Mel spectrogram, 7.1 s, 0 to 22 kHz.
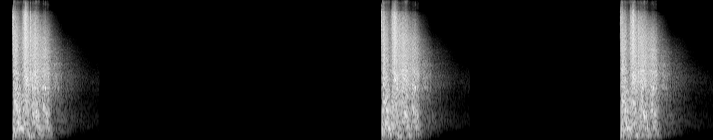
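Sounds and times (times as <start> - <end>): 
gunshots: 0.1 - 0.9, 3.8 - 4.6, 6.2 - 7.0.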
